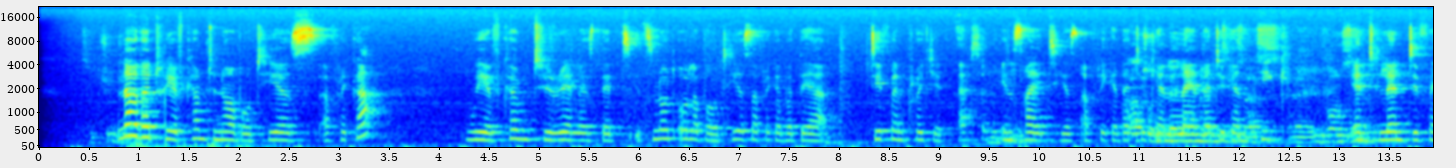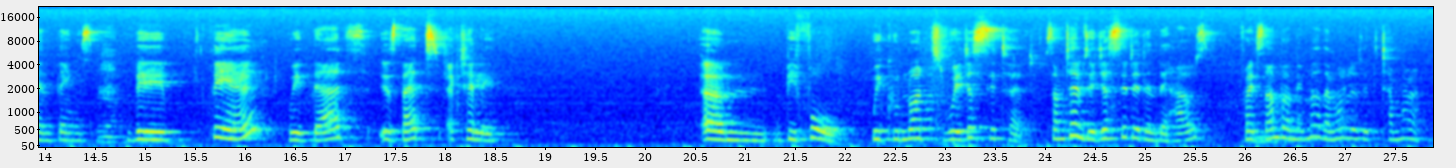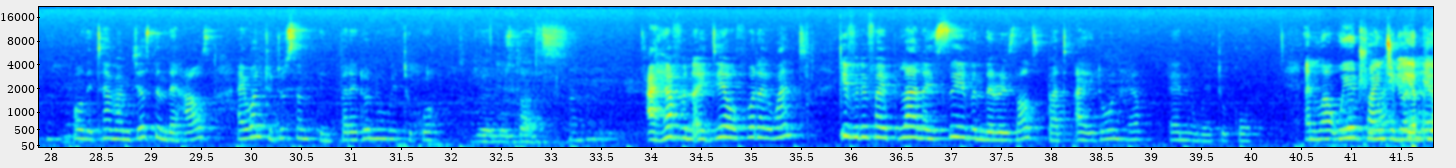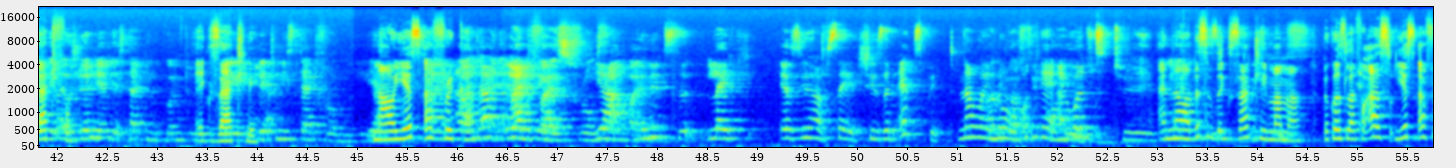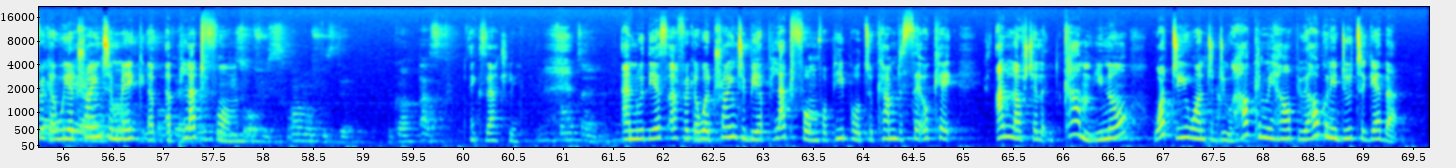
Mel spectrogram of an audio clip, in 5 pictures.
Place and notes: VHS, Hamm, Germany - I want to do something....
Khanyie picks up... raises question... how can we come together and support each other...
July 2014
